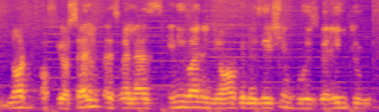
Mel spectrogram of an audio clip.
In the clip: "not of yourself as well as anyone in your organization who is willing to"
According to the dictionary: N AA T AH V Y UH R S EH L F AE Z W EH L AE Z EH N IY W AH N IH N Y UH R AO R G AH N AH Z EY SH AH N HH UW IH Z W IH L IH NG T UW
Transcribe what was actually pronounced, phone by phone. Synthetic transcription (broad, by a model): N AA T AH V Y UH R S EH L F AE Z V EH L AE Z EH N IY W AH N IH N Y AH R AO R G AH N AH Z EY SH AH N HH UW IH Z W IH L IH NG T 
